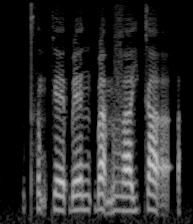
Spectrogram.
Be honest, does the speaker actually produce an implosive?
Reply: yes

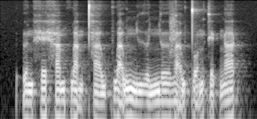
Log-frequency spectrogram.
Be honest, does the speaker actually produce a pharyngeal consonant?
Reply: no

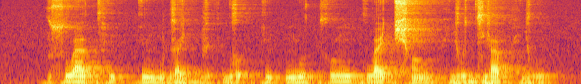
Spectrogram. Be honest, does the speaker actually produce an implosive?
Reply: no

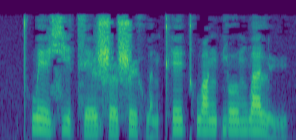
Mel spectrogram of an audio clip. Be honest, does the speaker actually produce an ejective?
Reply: no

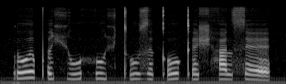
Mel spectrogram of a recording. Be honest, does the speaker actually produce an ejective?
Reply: yes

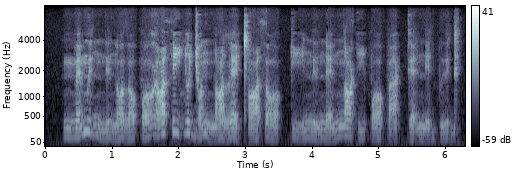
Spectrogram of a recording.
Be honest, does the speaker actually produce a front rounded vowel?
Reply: no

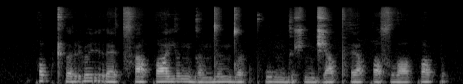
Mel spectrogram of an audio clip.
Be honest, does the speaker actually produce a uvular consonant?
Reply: yes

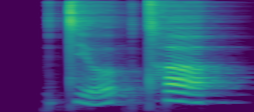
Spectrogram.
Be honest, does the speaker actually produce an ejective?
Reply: no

